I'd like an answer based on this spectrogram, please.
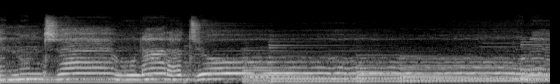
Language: Spanish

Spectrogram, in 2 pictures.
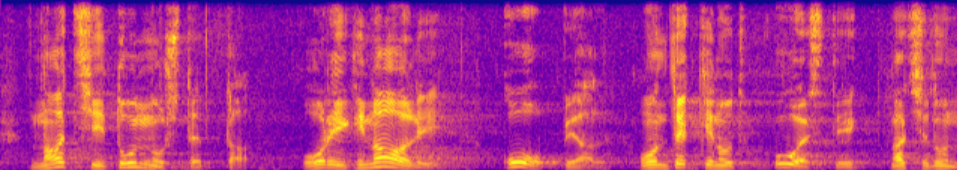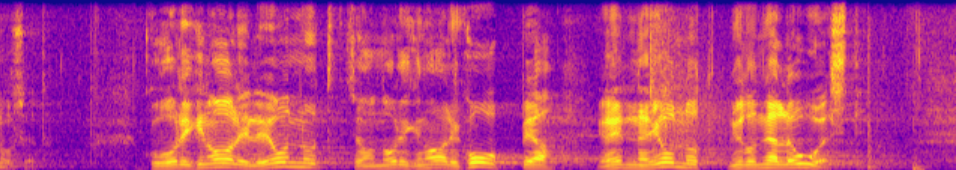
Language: Estonian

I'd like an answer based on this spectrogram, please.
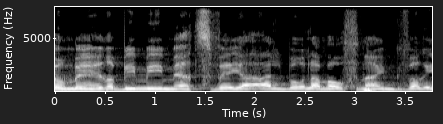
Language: Hebrew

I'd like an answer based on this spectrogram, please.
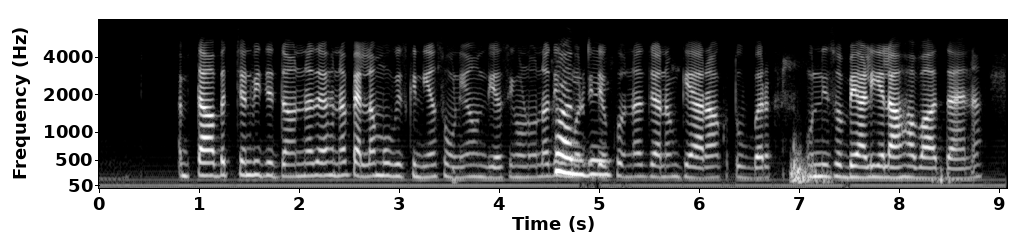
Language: Punjabi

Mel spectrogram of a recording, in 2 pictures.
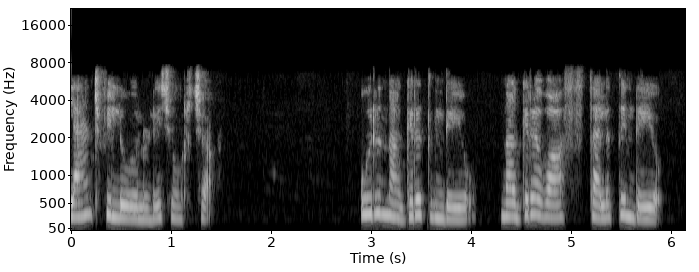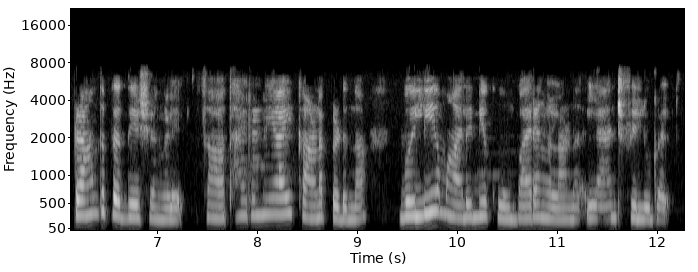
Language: Malayalam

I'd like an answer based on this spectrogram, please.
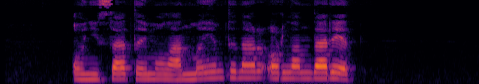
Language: Mari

